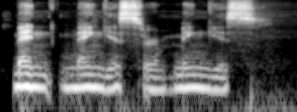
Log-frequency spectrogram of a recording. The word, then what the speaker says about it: Menzies: Yeah, it's old Scottish word. I think it was some clan or something like that, but it's based on their old alphabet or something like that. I think the letter was Yog. Yeah, Yog. Something like that. That makes the Z sound, or what looked like a Z. Looked like a Z. Yeah. Yeah. Made it sound like this Menzies.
